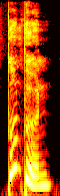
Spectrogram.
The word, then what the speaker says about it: Punpun: That's Punpun. Yeah, but that also means something else. But it's P-U-N, not P-O-O-N.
